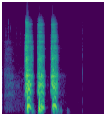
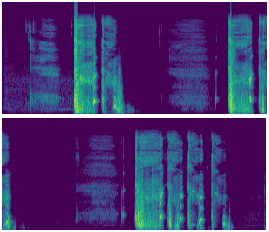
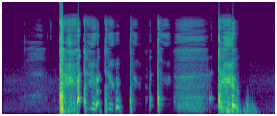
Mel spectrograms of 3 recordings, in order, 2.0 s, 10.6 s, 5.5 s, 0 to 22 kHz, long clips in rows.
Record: {"exhalation_length": "2.0 s", "exhalation_amplitude": 32767, "exhalation_signal_mean_std_ratio": 0.35, "three_cough_length": "10.6 s", "three_cough_amplitude": 32768, "three_cough_signal_mean_std_ratio": 0.27, "cough_length": "5.5 s", "cough_amplitude": 32768, "cough_signal_mean_std_ratio": 0.31, "survey_phase": "beta (2021-08-13 to 2022-03-07)", "age": "45-64", "gender": "Female", "wearing_mask": "No", "symptom_cough_any": true, "symptom_new_continuous_cough": true, "symptom_runny_or_blocked_nose": true, "symptom_shortness_of_breath": true, "symptom_sore_throat": true, "symptom_fatigue": true, "symptom_headache": true, "symptom_onset": "9 days", "smoker_status": "Never smoked", "respiratory_condition_asthma": false, "respiratory_condition_other": false, "recruitment_source": "REACT", "submission_delay": "1 day", "covid_test_result": "Positive", "covid_test_method": "RT-qPCR", "covid_ct_value": 22.0, "covid_ct_gene": "E gene", "influenza_a_test_result": "Negative", "influenza_b_test_result": "Negative"}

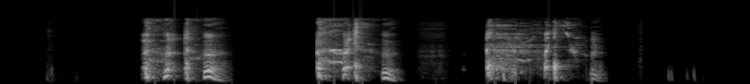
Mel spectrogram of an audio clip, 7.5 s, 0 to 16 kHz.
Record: {"three_cough_length": "7.5 s", "three_cough_amplitude": 30229, "three_cough_signal_mean_std_ratio": 0.38, "survey_phase": "beta (2021-08-13 to 2022-03-07)", "age": "18-44", "gender": "Male", "wearing_mask": "No", "symptom_cough_any": true, "symptom_runny_or_blocked_nose": true, "symptom_abdominal_pain": true, "symptom_fatigue": true, "symptom_fever_high_temperature": true, "symptom_headache": true, "symptom_change_to_sense_of_smell_or_taste": true, "symptom_loss_of_taste": true, "symptom_onset": "4 days", "smoker_status": "Never smoked", "respiratory_condition_asthma": true, "respiratory_condition_other": false, "recruitment_source": "Test and Trace", "submission_delay": "1 day", "covid_test_result": "Positive", "covid_test_method": "RT-qPCR", "covid_ct_value": 21.8, "covid_ct_gene": "ORF1ab gene", "covid_ct_mean": 22.2, "covid_viral_load": "52000 copies/ml", "covid_viral_load_category": "Low viral load (10K-1M copies/ml)"}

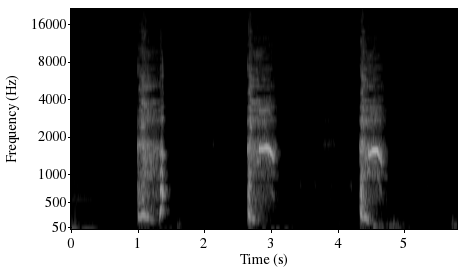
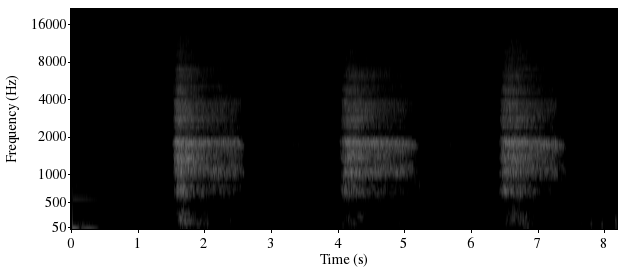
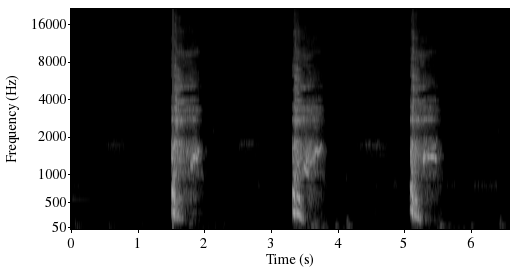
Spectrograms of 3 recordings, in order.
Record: {"cough_length": "5.8 s", "cough_amplitude": 10722, "cough_signal_mean_std_ratio": 0.33, "exhalation_length": "8.2 s", "exhalation_amplitude": 1788, "exhalation_signal_mean_std_ratio": 0.52, "three_cough_length": "6.6 s", "three_cough_amplitude": 15754, "three_cough_signal_mean_std_ratio": 0.32, "survey_phase": "beta (2021-08-13 to 2022-03-07)", "age": "45-64", "gender": "Female", "wearing_mask": "No", "symptom_sore_throat": true, "smoker_status": "Never smoked", "respiratory_condition_asthma": false, "respiratory_condition_other": false, "recruitment_source": "REACT", "submission_delay": "2 days", "covid_test_result": "Negative", "covid_test_method": "RT-qPCR", "influenza_a_test_result": "Unknown/Void", "influenza_b_test_result": "Unknown/Void"}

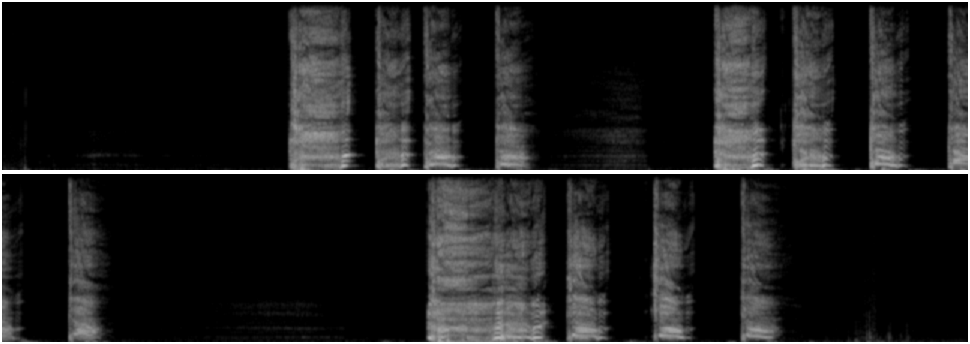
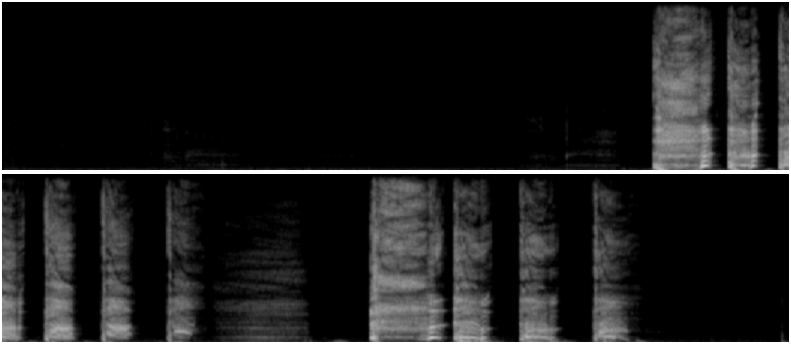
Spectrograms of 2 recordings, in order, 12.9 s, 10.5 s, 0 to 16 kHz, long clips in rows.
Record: {"three_cough_length": "12.9 s", "three_cough_amplitude": 17079, "three_cough_signal_mean_std_ratio": 0.42, "cough_length": "10.5 s", "cough_amplitude": 23052, "cough_signal_mean_std_ratio": 0.36, "survey_phase": "beta (2021-08-13 to 2022-03-07)", "age": "18-44", "gender": "Female", "wearing_mask": "No", "symptom_cough_any": true, "symptom_runny_or_blocked_nose": true, "symptom_sore_throat": true, "symptom_diarrhoea": true, "symptom_fatigue": true, "symptom_headache": true, "symptom_other": true, "symptom_onset": "4 days", "smoker_status": "Ex-smoker", "respiratory_condition_asthma": false, "respiratory_condition_other": false, "recruitment_source": "Test and Trace", "submission_delay": "1 day", "covid_test_result": "Negative", "covid_test_method": "RT-qPCR"}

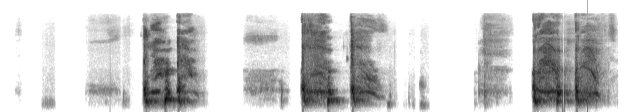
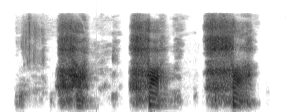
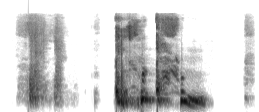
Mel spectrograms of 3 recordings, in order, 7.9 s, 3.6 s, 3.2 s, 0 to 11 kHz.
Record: {"three_cough_length": "7.9 s", "three_cough_amplitude": 32272, "three_cough_signal_mean_std_ratio": 0.4, "exhalation_length": "3.6 s", "exhalation_amplitude": 27932, "exhalation_signal_mean_std_ratio": 0.52, "cough_length": "3.2 s", "cough_amplitude": 31629, "cough_signal_mean_std_ratio": 0.44, "survey_phase": "beta (2021-08-13 to 2022-03-07)", "age": "18-44", "gender": "Male", "wearing_mask": "No", "symptom_new_continuous_cough": true, "symptom_shortness_of_breath": true, "symptom_fever_high_temperature": true, "symptom_headache": true, "symptom_onset": "3 days", "smoker_status": "Never smoked", "respiratory_condition_asthma": false, "respiratory_condition_other": false, "recruitment_source": "Test and Trace", "submission_delay": "2 days", "covid_test_result": "Positive", "covid_test_method": "RT-qPCR", "covid_ct_value": 15.0, "covid_ct_gene": "ORF1ab gene", "covid_ct_mean": 15.3, "covid_viral_load": "9300000 copies/ml", "covid_viral_load_category": "High viral load (>1M copies/ml)"}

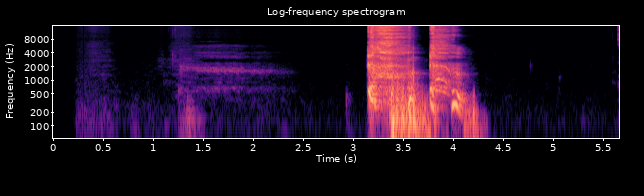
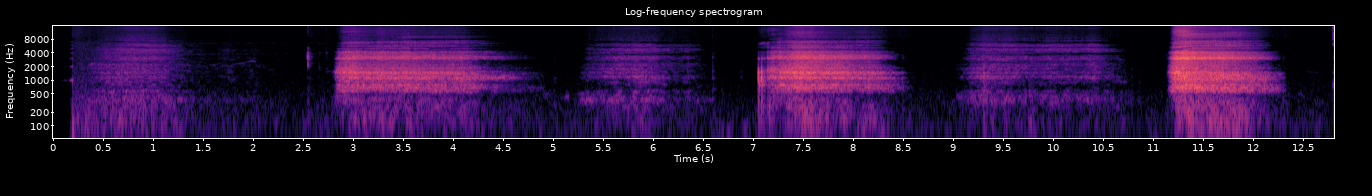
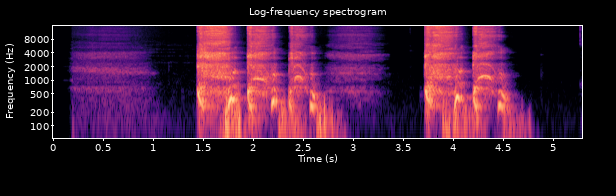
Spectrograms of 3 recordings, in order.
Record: {"three_cough_length": "5.7 s", "three_cough_amplitude": 32768, "three_cough_signal_mean_std_ratio": 0.31, "exhalation_length": "12.8 s", "exhalation_amplitude": 12997, "exhalation_signal_mean_std_ratio": 0.42, "cough_length": "5.3 s", "cough_amplitude": 32768, "cough_signal_mean_std_ratio": 0.49, "survey_phase": "beta (2021-08-13 to 2022-03-07)", "age": "18-44", "gender": "Female", "wearing_mask": "No", "symptom_cough_any": true, "symptom_shortness_of_breath": true, "symptom_onset": "9 days", "smoker_status": "Never smoked", "respiratory_condition_asthma": false, "respiratory_condition_other": false, "recruitment_source": "REACT", "submission_delay": "3 days", "covid_test_result": "Positive", "covid_test_method": "RT-qPCR", "covid_ct_value": 24.0, "covid_ct_gene": "N gene"}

